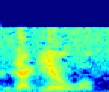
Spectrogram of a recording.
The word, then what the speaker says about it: Jagiełło: Aquí se llama Jagiełło, una especie de letra, una doble L partida que se pronuncia como W.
